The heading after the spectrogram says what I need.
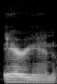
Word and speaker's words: Aryan: and Indus um and some people pronounce Aryan or I say Aion a r a y a n ancestry in connection to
